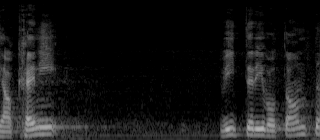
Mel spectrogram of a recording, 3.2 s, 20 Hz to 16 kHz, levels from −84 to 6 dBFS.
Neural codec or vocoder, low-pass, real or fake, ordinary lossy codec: none; 14.4 kHz; real; AAC, 48 kbps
